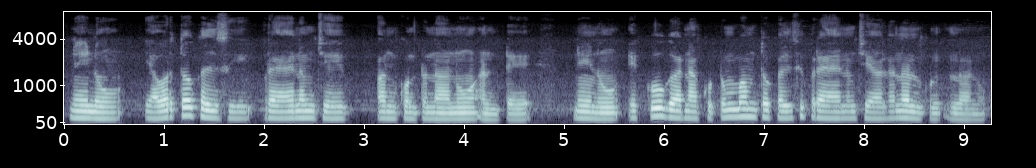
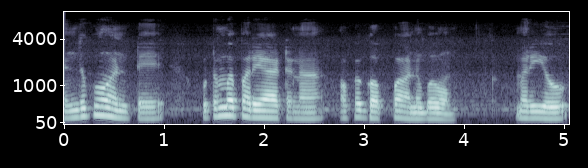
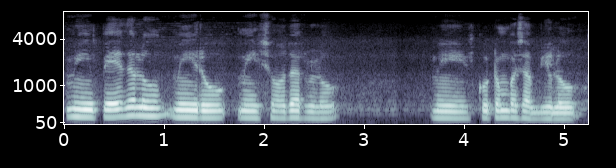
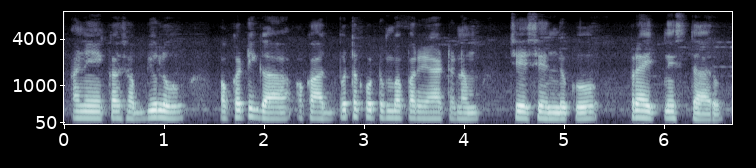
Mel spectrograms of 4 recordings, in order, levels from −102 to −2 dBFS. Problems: none marked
